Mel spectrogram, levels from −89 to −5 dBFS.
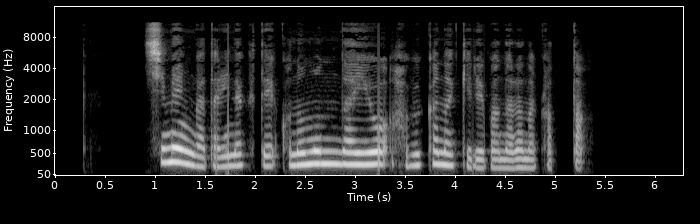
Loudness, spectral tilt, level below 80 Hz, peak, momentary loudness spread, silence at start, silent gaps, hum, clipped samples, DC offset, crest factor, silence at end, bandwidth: -24 LUFS; -4 dB/octave; -72 dBFS; -8 dBFS; 16 LU; 0.9 s; 5.04-5.13 s; none; under 0.1%; under 0.1%; 16 dB; 1 s; 11.5 kHz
